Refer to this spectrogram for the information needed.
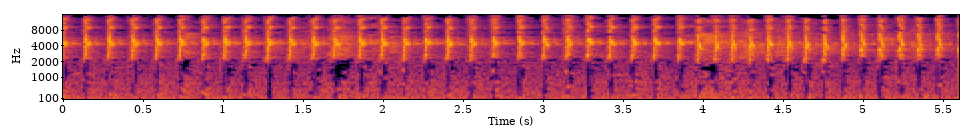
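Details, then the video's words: A female lovebird's drawn-out ngekek ngetik song, used as a lure for other lovebirds: a steady stream of sharp, high clicking notes, about seven per second, slightly brighter near the end. "BURUNG LOVEBIRD BETINA NGEKEK NGETIK PANJANG"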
